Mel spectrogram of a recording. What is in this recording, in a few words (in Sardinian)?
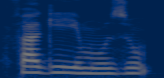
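"faghimus", female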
